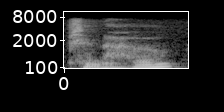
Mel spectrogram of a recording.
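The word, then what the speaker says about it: בינה: 예수 그리스도로 말미암아 주시는 명철인데 그 명철의 그 원어가 비나흐입니다. 비나흐. 흐자를 이제 발음하지 않습니다. 비나입니다. 비나.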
